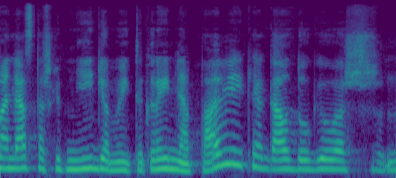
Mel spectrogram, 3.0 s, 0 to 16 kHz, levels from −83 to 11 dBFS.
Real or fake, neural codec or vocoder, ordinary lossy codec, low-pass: fake; codec, 44.1 kHz, 2.6 kbps, SNAC; AAC, 64 kbps; 14.4 kHz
